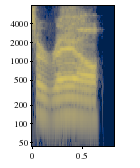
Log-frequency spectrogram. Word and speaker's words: Terral: T-E-R-R-A-L. But I like Daryl. – That's pronounced Terrell, Borden.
